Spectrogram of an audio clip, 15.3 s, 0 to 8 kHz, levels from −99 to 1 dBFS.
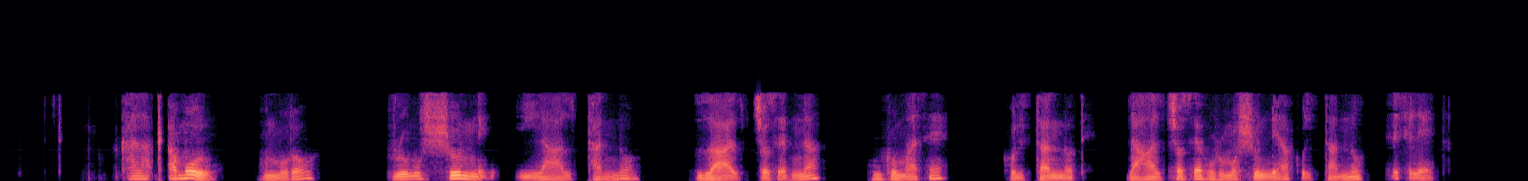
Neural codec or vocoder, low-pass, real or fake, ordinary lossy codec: codec, 16 kHz, 0.5 kbps, X-Codec, HuBERT features, trained on LibriSpeech; 7.2 kHz; fake; AAC, 16 kbps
